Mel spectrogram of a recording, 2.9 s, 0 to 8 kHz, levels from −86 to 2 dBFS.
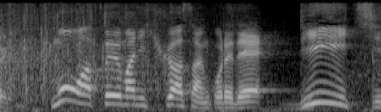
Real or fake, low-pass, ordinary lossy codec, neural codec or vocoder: real; 7.2 kHz; MP3, 64 kbps; none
